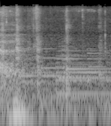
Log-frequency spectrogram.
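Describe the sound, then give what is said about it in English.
An all-black cat scratching inside a cardboard box: a few irregular, dry rasping bursts over a steady low hum, fairly quiet, with no voices. “So literally, while I'm talking, and you can hear that, you know, scratching in the background.”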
